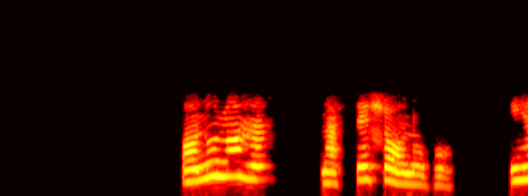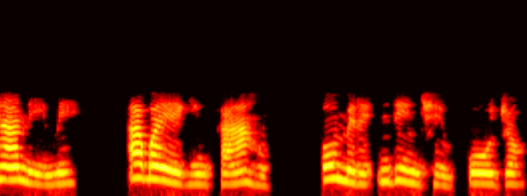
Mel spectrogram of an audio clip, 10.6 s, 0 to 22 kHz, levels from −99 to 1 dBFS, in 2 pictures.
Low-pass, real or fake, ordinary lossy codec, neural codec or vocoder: 3.6 kHz; real; Opus, 64 kbps; none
